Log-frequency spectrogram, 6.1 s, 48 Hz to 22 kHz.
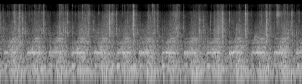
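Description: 1993 Brastemp Mondial BLL22 top-loading washing machine agitating in its wash stage: the agitator and its drive reverse back and forth in a steady rhythm, about two to three strokes a second, with water and suds sloshing in the tub.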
